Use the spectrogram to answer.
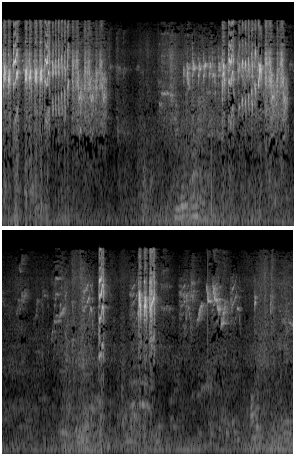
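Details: Little spiderhunter sound used to provoke another spiderhunter into anger: rapid, sharp high chirp series in bursts, with trills and short pauses between phrases.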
